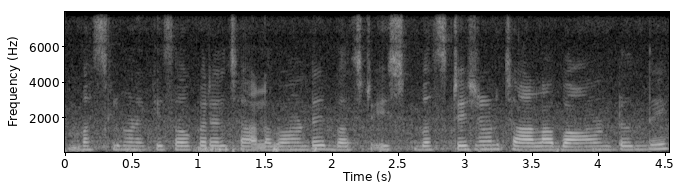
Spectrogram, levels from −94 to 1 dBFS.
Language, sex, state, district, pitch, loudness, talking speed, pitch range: Telugu, female, Andhra Pradesh, Srikakulam, 210 Hz, -32 LUFS, 145 wpm, 205-215 Hz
